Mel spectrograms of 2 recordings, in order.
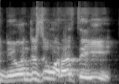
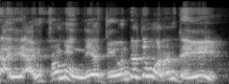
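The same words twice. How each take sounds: First: Very slow English with a light Indian lilt, stress on what; mock Indian accent. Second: Very slow English, a light Indian lilt; hammed-up Indian English with a laugh; mock Indian accent. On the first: Preacher repeating his Indian caricature for the crowd, mock Indian accent. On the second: Preacher imitating how Indian people talk, very slow mock Indian English. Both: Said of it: "This is Indian people, they talk this, this way".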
